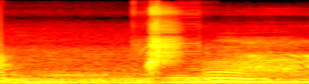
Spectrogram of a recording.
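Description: A sharp slap lands with a loud smack.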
